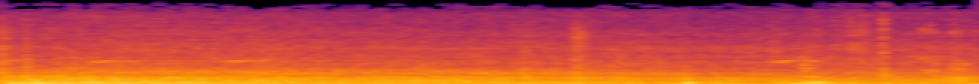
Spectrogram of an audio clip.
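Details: A vehicle engine rumbles steadily on a sunrise safari drive, with low droning noise, some wind and faint background murmur, and no clear animal voice.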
